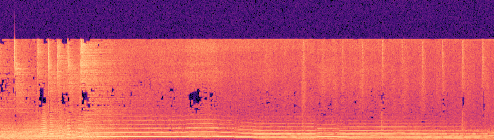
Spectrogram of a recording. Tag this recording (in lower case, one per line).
playing trombone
